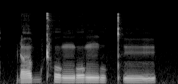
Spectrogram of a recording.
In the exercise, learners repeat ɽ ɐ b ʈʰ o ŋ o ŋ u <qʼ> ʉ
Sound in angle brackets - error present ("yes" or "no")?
yes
